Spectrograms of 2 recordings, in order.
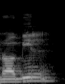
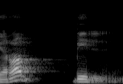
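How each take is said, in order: First: The b is said once, short. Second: The b is pressed and held doubled. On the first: The speaker calls it wrong. "jangan robil" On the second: The speaker calls it right. "tapi rob bil"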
